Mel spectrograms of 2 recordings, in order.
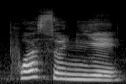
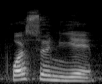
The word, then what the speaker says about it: poissonnier: Poissonnier. Ici, on ne prononce pas le R. Poissonnier. Mais regardez ce mot. Poissonnière. Ici, on doit prononcer le R parce qu'il y a un E après le R.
